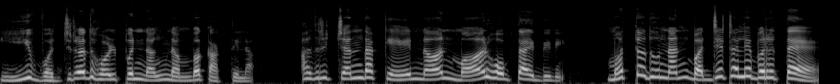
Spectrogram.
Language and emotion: Kannada, surprised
